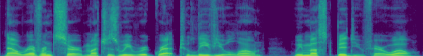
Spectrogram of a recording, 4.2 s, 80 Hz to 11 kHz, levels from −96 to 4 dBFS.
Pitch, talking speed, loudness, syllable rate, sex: 110 Hz, 225 wpm, -17 LUFS, 6.3 syllables/s, male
